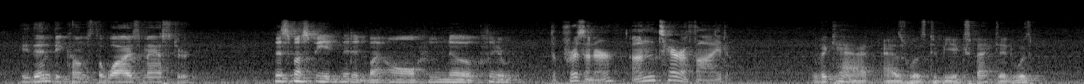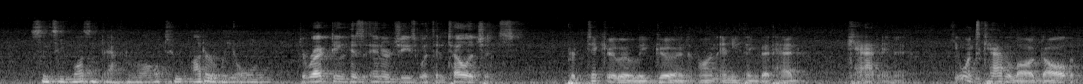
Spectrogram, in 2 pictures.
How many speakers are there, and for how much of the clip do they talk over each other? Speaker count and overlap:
5, no overlap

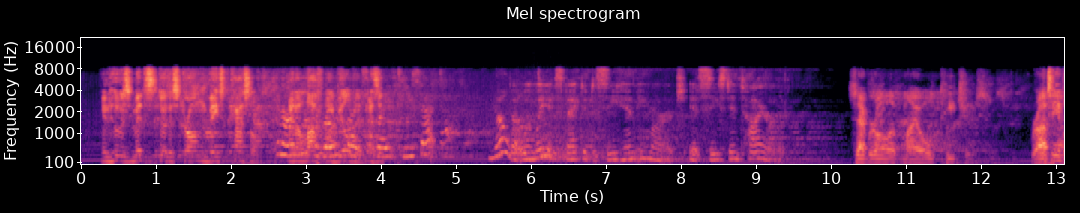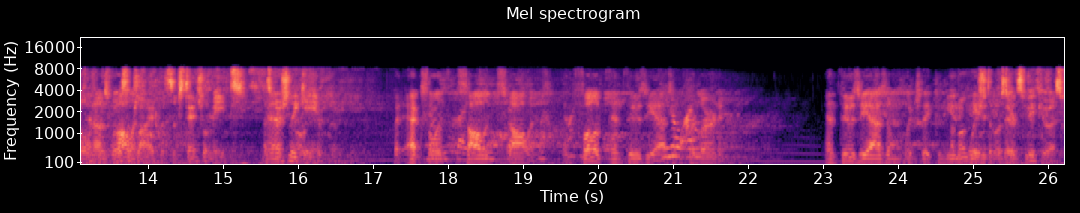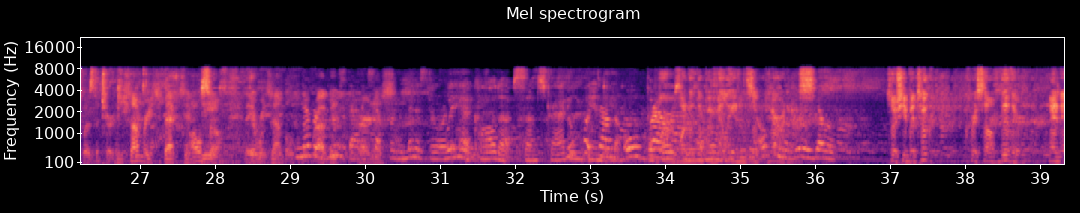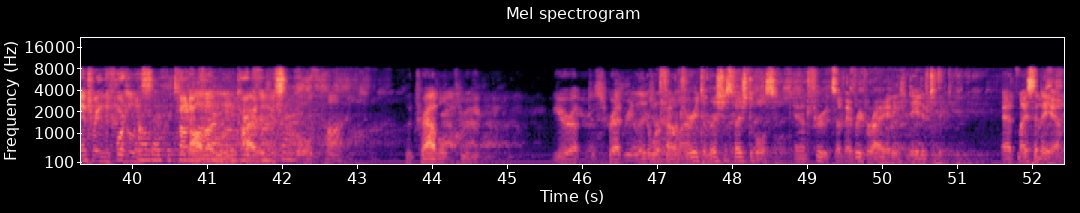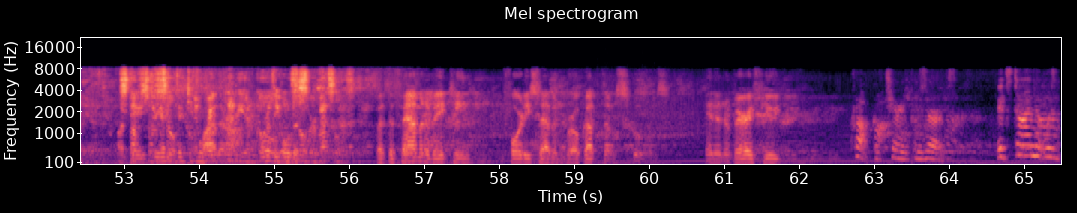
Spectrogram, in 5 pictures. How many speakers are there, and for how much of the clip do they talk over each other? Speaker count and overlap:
5, about 38%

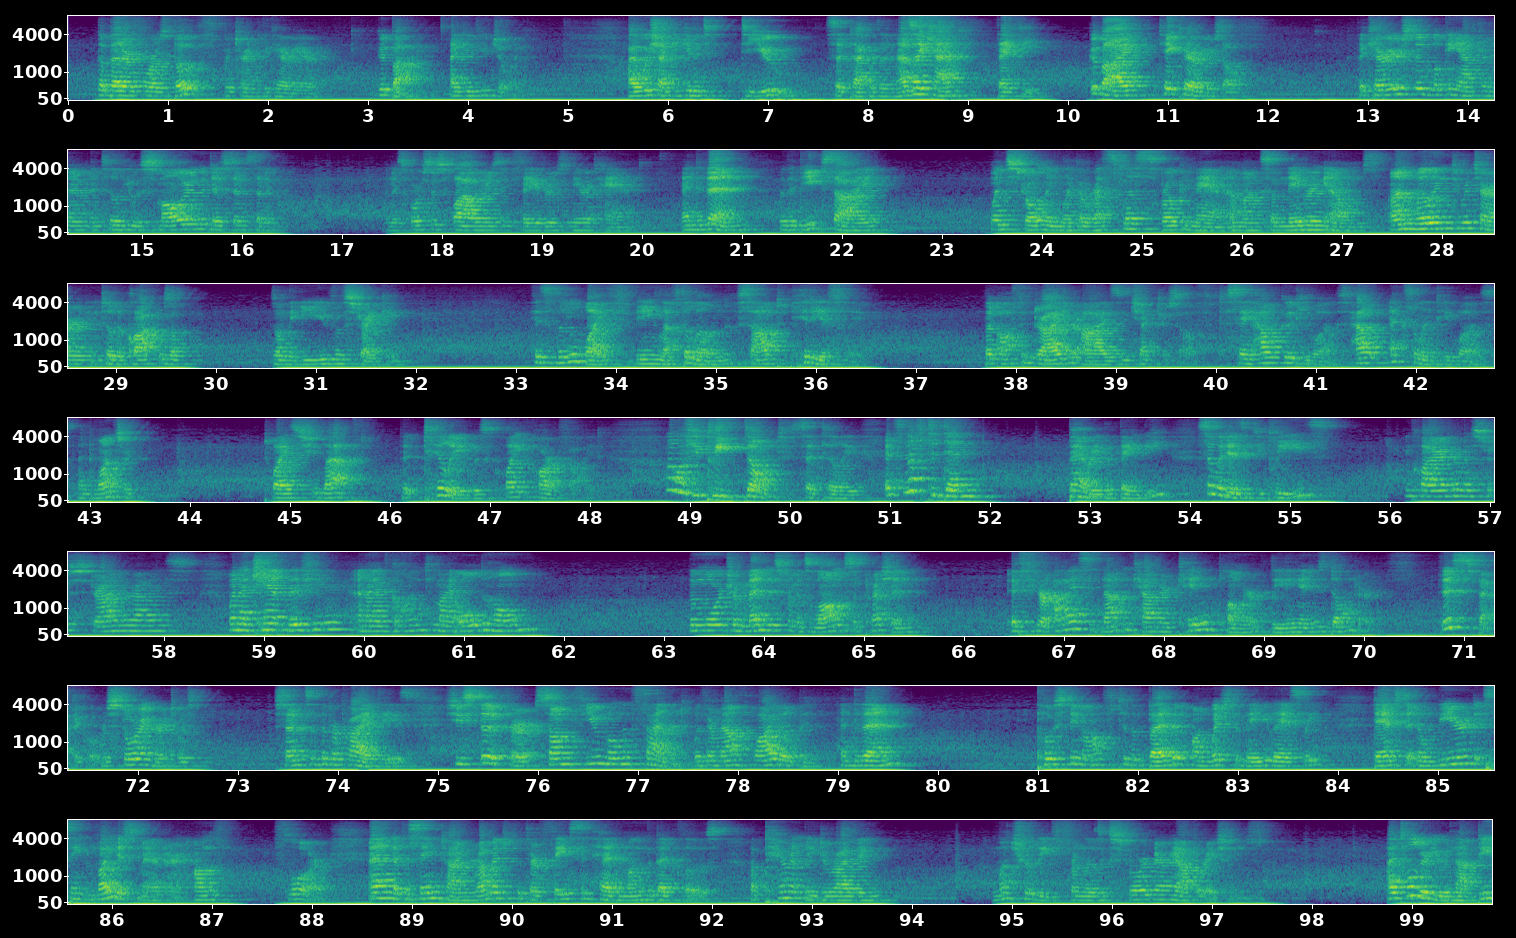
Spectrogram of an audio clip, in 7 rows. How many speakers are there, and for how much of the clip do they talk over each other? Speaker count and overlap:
1, no overlap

